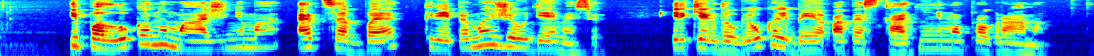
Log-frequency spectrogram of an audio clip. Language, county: Lithuanian, Vilnius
